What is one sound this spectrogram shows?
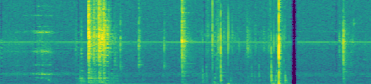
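A plate clinks and scrapes on a stone countertop.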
